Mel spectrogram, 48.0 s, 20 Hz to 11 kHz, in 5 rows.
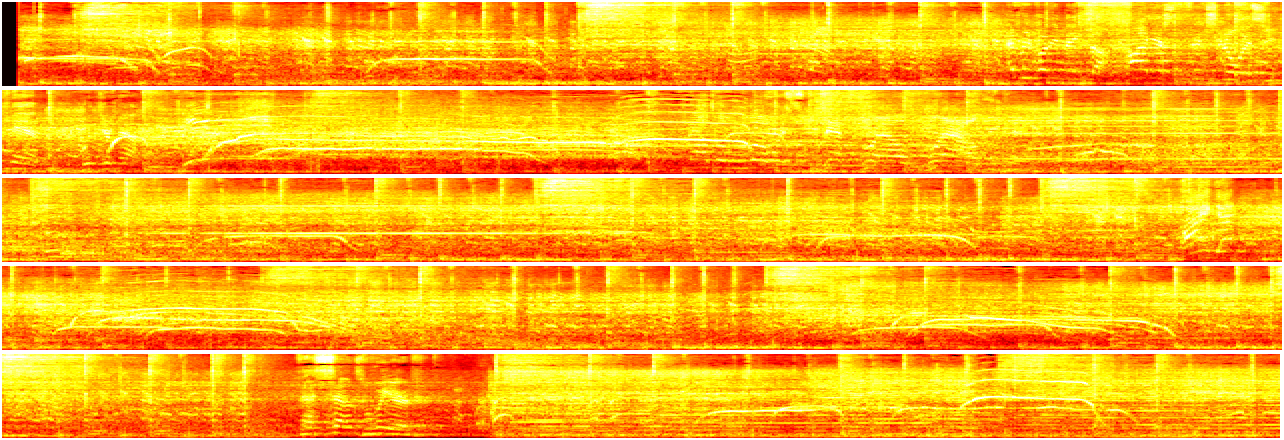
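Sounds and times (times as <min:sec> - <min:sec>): crowd yelling and squealing: 0:00.1 - 0:47.9
live rock band: 0:00.1 - 0:47.9.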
